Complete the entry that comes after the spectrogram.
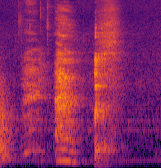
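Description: Three short, croaky burps come in quick succession after a chubby bunny and buttermilk challenge. They are close and fairly loud, and the last one tails off quickly.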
